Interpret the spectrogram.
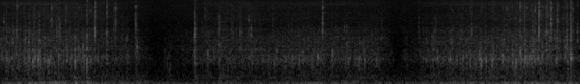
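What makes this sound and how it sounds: Fingertips type on a full-size black plastic computer keyboard, producing quick, irregular clicky key taps with bright transients over a low background rumble. The tapping is dense at the start and end, with a quieter pause near the middle.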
